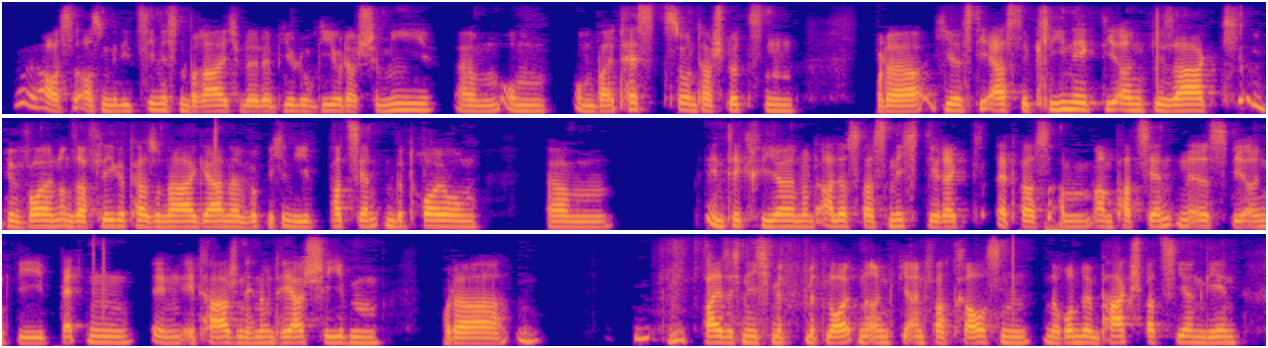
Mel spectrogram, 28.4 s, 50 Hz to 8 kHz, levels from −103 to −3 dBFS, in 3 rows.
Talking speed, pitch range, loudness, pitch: 150 wpm, 150-160 Hz, -25 LUFS, 155 Hz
